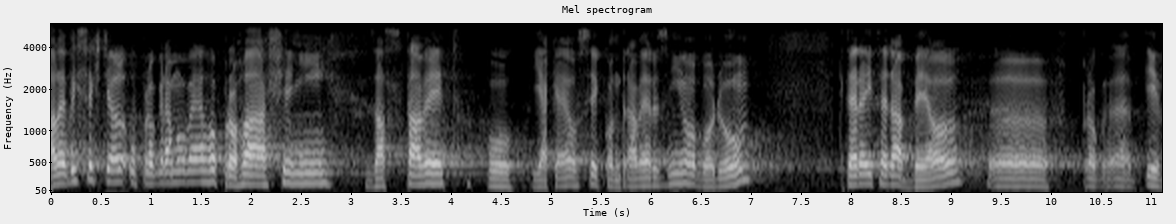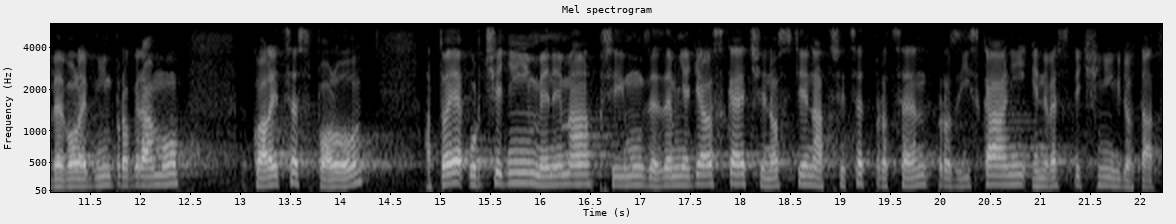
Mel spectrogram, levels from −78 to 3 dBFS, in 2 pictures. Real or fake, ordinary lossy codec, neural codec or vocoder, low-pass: real; AAC, 48 kbps; none; 5.4 kHz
